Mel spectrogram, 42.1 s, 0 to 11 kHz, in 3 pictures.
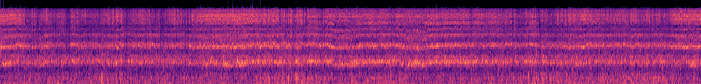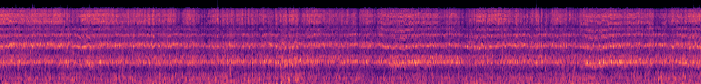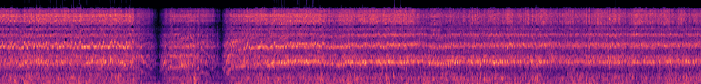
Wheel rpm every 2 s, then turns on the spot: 220, 230, 220, 230, 230, 230, 230, 220, 230, 240, 240, 220, 230, 230, 200, 120, 140, 220, 230, 230, 230.
30-32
